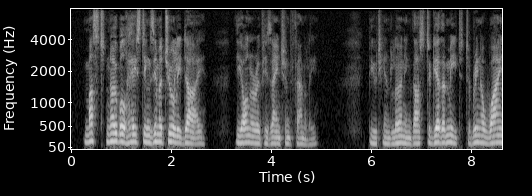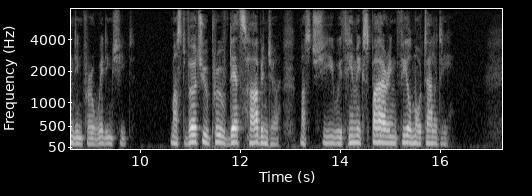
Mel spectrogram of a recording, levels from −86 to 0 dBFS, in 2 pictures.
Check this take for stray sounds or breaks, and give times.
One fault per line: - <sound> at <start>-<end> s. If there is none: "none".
none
